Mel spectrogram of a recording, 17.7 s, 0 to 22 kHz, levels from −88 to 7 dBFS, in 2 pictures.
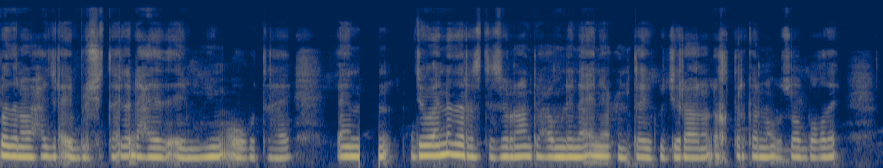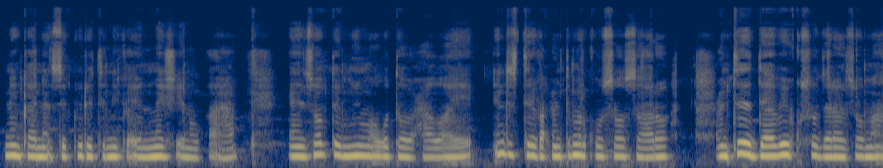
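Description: Speech audio in which 200 ms chunks were delivered late and played out of sequence (chunks out of order) at 0.6–1.2 s, just before "dhaxeyd ay muhiim"; at 3.6–4.0 s; and at 15.6–16.0 s, just after "soo saaro". Each causes a jumbled moment at the hard joins.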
